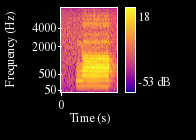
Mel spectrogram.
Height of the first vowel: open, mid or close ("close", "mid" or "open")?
open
